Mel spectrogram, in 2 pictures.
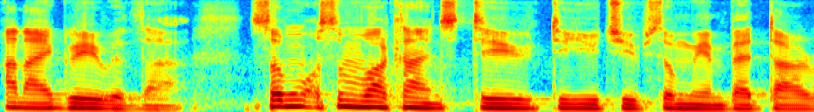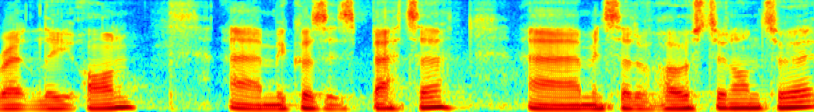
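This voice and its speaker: A man with a Yorkshire accent at a fairly quick pace, medium pitch and ordinary pitch variation. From northern England. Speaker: podcast host. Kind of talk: casual interview chat.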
